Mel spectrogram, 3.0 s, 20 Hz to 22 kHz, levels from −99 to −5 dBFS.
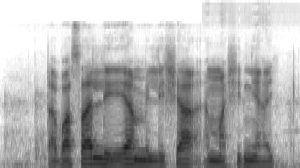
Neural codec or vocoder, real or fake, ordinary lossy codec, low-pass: none; real; Opus, 32 kbps; 19.8 kHz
